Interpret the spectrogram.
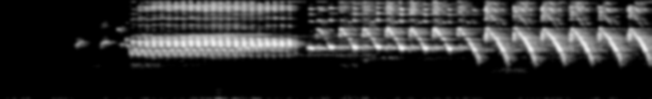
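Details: Song of a canary, played so that young canaries answer: after two soft notes, a long buzzy roll, then a fast chatter of repeated notes and a series of steep downward-sweeping chirps.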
